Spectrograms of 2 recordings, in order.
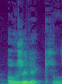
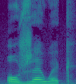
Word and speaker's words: Orzełek: Jim Votard, Mathilde Ganancia Carolina Orgelek, ja pierdolę, nie tak się wymawia Carolina Orzełek.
